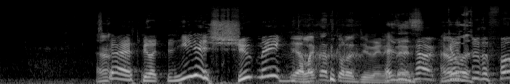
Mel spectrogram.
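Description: Men laugh together loudly.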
